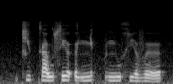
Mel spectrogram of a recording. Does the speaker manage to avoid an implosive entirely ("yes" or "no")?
yes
